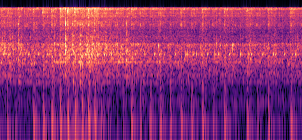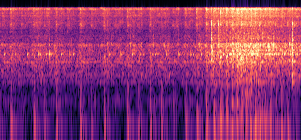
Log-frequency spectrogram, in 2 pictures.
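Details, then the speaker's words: Honda Absolute Revo scooter at idle: light regular metallic clatter from the clutch area on each beat, like iron knocking; cause found to be worn clutch shoes (kampas ganda), fixed by replacing them. "ini bagian kopling suaranya ada kayak benturan besi ada kayak sejenis klepek-klepek klethuk sejenis benturan besi di di area kopling"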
